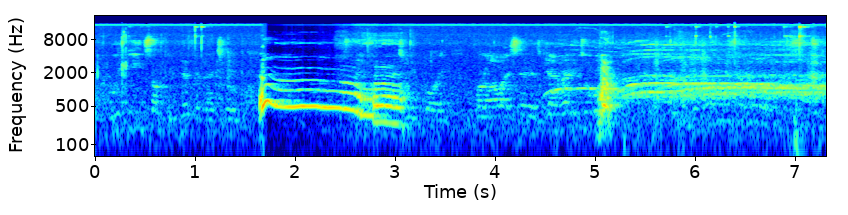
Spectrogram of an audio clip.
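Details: Yorkshire Terrier, called a rapper dog, giving a long harmonic howl that starts high, holds, then slides downward for over a second. After a pause comes a second rising cry that levels into a sustained tone. Faint background noise.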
